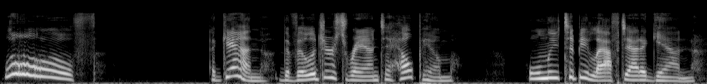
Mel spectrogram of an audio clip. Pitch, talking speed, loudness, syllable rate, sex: 240 Hz, 120 wpm, -16 LUFS, 3.9 syllables/s, female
